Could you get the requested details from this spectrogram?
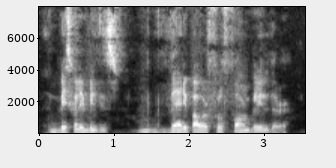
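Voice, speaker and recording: A man speaks with an Italian accent at a medium pitch. His tone is dark and mellow, with fairly even intonation. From Italy. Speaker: software engineer. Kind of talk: podcast interview answer.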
